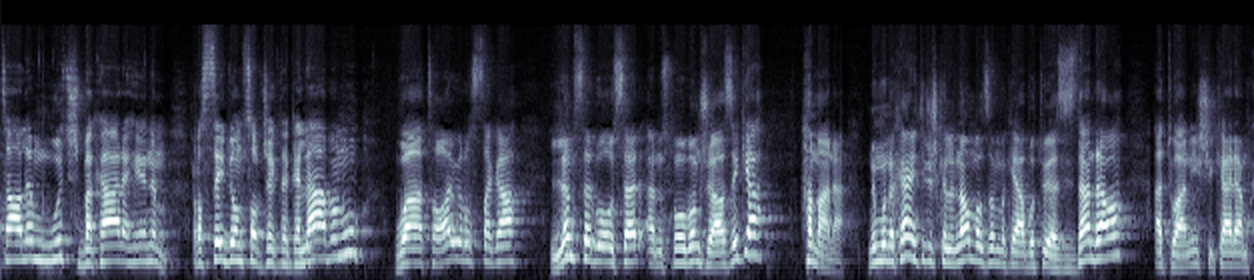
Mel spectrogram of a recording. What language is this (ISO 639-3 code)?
ara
